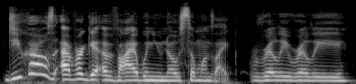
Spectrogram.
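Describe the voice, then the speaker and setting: A woman's voice: on the low side, expressive, a little fast. A woman hosting a talk show, speaking in a casual, conversational style.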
